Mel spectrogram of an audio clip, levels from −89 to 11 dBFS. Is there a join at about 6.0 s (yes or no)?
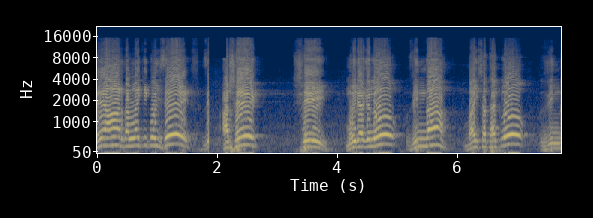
no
